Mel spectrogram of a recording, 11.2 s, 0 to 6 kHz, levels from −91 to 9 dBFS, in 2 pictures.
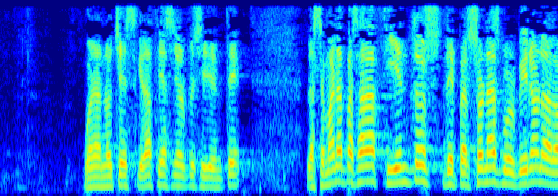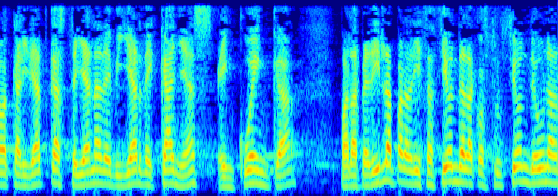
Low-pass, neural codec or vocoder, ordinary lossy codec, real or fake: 5.4 kHz; none; none; real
